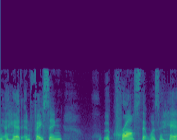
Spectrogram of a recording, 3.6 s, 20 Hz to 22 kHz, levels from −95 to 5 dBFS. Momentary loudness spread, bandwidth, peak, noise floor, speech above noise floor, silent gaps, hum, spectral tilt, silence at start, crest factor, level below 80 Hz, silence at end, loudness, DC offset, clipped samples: 15 LU; 11.5 kHz; -8 dBFS; -60 dBFS; 33 dB; none; none; -5 dB/octave; 0 s; 18 dB; -78 dBFS; 0 s; -27 LUFS; under 0.1%; under 0.1%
